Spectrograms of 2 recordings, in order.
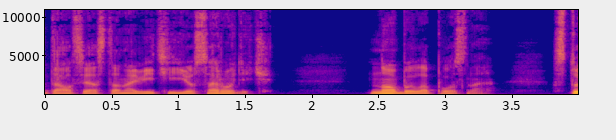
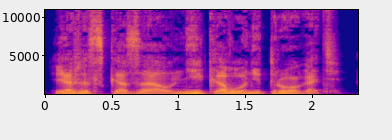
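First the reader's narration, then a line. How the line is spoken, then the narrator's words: Snarl. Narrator (Russian): рыкнул он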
